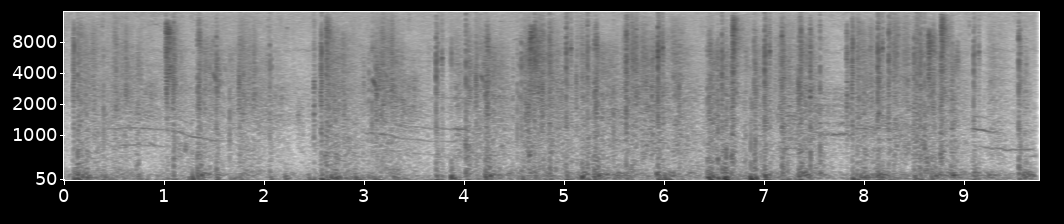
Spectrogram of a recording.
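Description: Massed musket volleys from skirmishers in the Ultimate General: Gettysburg battle game, a dense, continuous crackle of overlapping shots and booms with no pauses, steady and moderately loud throughout.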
